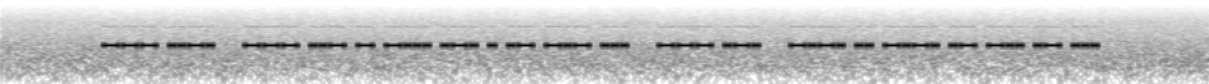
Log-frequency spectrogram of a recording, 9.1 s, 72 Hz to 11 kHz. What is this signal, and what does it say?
Morse code, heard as a keyed tone, machine-sent, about 34 wpm, 740 Hz. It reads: OF OUTBREAKS OR CICADAS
